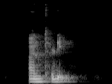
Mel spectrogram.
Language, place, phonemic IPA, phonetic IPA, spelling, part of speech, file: Hindi, Delhi, /ən.t̪ɽiː/, [ɐ̃n̪.t̪ɽiː], अंतड़ी, noun, LL-Q1568 (hin)-अंतड़ी.wav
- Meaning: 1. intestines 2. entrails, guts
